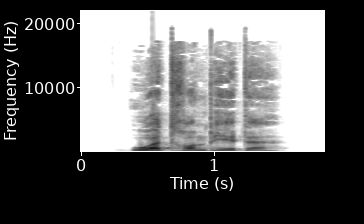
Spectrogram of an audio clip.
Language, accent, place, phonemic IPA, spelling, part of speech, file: German, Germany, Berlin, /ˈoːɐ̯tʁɔmˌpeːtə/, Ohrtrompete, noun, De-Ohrtrompete.ogg
- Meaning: Eustachian tube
